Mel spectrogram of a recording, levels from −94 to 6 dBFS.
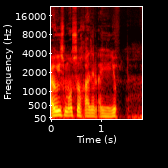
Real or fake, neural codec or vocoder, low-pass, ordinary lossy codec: real; none; none; none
